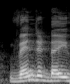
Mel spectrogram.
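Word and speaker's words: Wednesday: तो इसका सही उच्चारण जो होगा वो क्या होगा, वेंजडई होता है।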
